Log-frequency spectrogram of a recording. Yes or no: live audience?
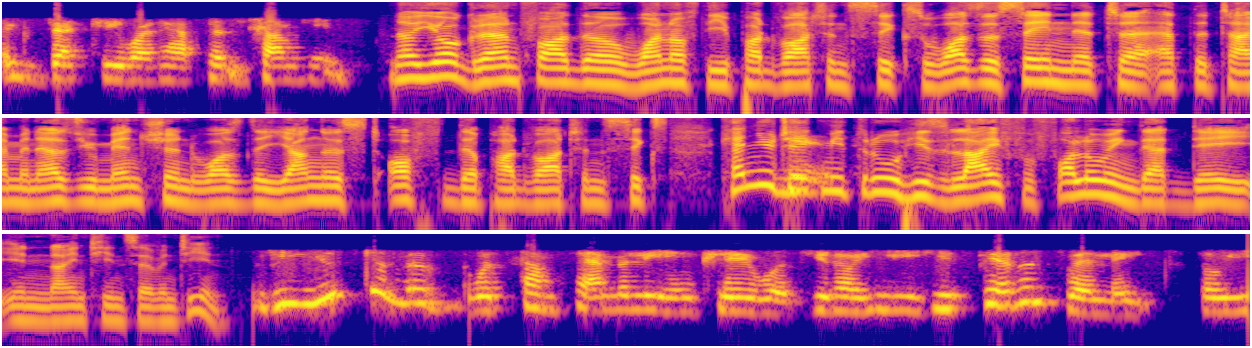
no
